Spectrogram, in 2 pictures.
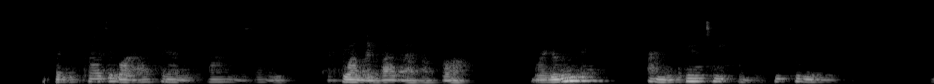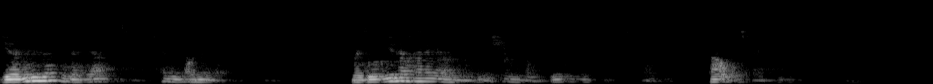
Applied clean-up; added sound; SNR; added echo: neural mask model DeepFilterNet 3.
